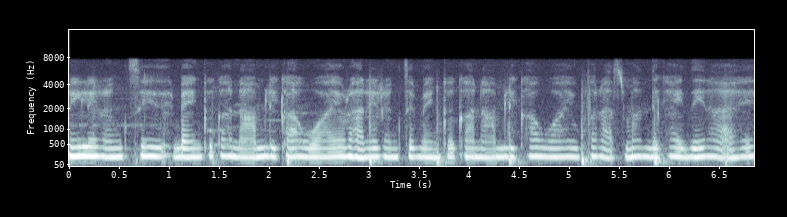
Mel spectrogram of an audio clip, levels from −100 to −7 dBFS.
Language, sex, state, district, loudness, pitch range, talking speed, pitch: Hindi, female, Chhattisgarh, Korba, -14 LUFS, 195-205 Hz, 220 wpm, 200 Hz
